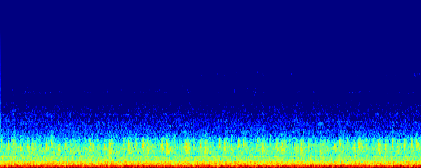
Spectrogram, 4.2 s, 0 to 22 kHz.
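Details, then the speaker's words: 2003 Dodge Ram 1500 Hemi V8, original engine and transmission, 390,227 miles, started after sitting four days at about 55°F: warm idle with a steady deep low knock, two to three per second, from low in the engine; owner suspects a rod knock that is getting louder. "you hear that low knock knock knock knock knock knock knock knock that's that rod giving it hell down there"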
